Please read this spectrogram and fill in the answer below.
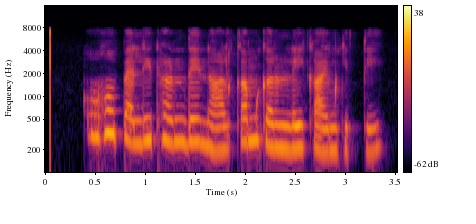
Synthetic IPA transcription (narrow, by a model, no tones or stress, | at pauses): ʊɦopɛːliːt̪ʰəɳd̪eːnaːlkəmkəɾənləiːkaːɪmkiːt̪iː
